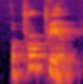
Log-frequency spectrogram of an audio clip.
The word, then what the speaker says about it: appropriate: 그래서 immediate 이렇게 발음을 해요. 예를 들면 이것도 형용사일 땐 말이에요. 이때 it으로 봐. appropriate 이렇게 하면 형용사가 된단 말이에요.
